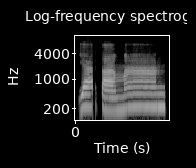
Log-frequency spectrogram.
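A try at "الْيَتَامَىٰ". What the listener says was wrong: Ini ada hamzahnya ya. ada hamzah sukunnya. Ini ada sukunnya di atas. Ya, jadi bukan ya.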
